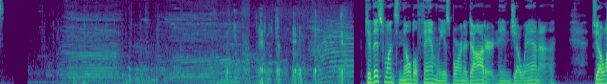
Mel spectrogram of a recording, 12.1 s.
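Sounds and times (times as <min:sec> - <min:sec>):
cattle mooing on a small farm near Mainz in western Germany: 0:01.0 - 0:07.1
speech: 0:07.4 - 0:11.2, 0:11.8 - 0:12.1.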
